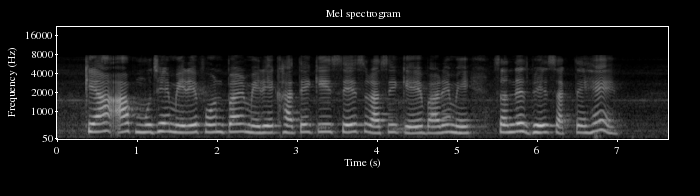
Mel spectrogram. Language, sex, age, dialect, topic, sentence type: Hindi, female, 36-40, Marwari Dhudhari, banking, question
